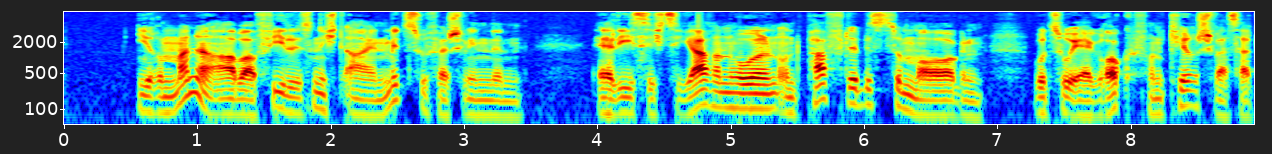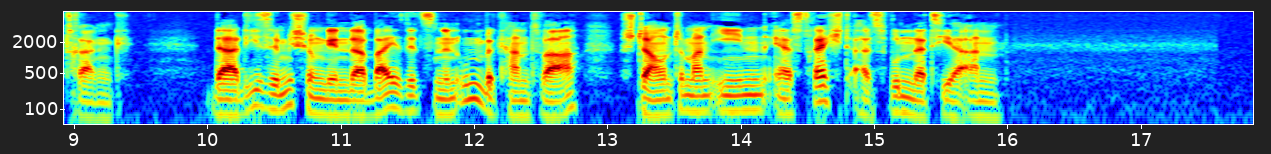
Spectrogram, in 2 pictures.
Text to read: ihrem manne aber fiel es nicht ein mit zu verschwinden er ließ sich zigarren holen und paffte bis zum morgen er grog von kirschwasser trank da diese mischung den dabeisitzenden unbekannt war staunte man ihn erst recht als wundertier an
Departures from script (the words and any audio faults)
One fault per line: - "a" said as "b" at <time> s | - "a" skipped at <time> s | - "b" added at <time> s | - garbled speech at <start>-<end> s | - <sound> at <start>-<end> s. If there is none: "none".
- "wozu" added at 7.3 s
